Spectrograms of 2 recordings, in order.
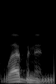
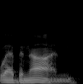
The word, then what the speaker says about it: Lebanon: uh lebanon okay and that's how you say it too it's lebanon it's not lebanon oh yeah yeah i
